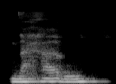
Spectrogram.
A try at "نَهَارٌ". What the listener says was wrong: না, হা, হা একটু মুখটা একটু বেশি করে ওপেন করতে হবে, তো পিছের দিকে চলে গেছে টাংটা, হ্যাঁ? নাহারুন। না, নাহা, হা, হা। রটা খালি হেভি, হ্যাঁ? নাহারুন, রু, রুন।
